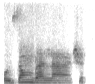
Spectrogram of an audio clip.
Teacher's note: X ketemu A, itu jadi Z. Menjadi liaison.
